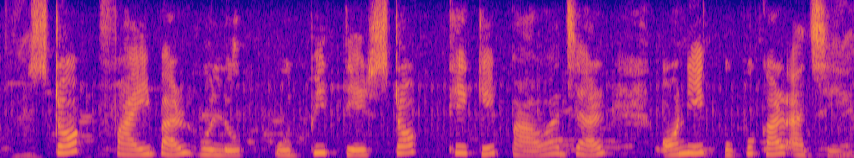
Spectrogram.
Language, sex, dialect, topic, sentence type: Bengali, female, Northern/Varendri, agriculture, statement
